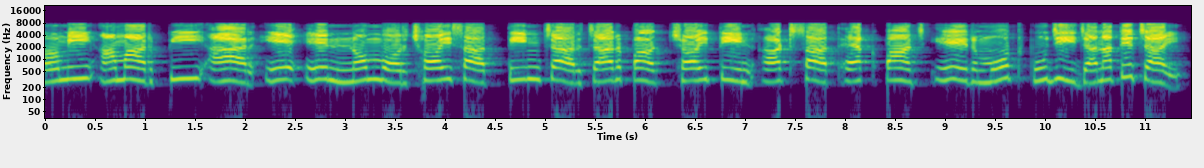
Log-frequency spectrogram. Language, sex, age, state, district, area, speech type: Bengali, female, 30-45, West Bengal, North 24 Parganas, rural, read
